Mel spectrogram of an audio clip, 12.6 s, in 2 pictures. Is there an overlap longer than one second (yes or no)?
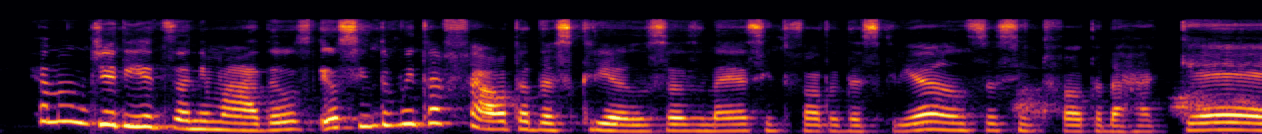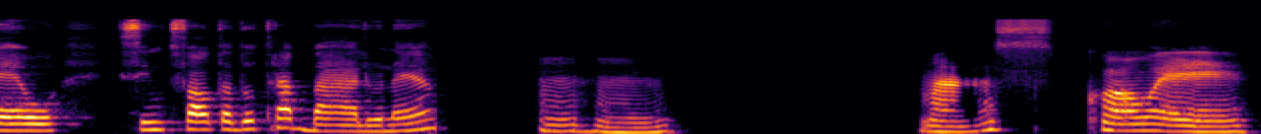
no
